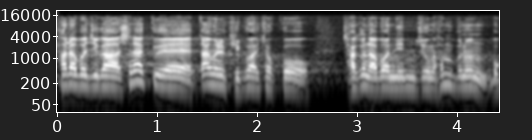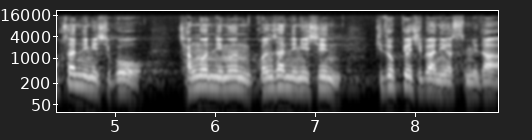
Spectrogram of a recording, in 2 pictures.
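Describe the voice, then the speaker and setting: A man talks at a moderate pace, his pitch fairly high. He has an ordinary speaking voice. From Gangwon Province, Sokcho, South Korea. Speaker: lawyer giving testimony. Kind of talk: testimony. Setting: church.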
